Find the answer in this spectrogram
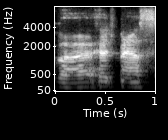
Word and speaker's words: Heimas: As you know, I'm the CEO of Heimas Agrifiber Technology, or Heimas is the better pronunciation.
